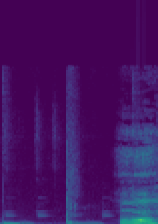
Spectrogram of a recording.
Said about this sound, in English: Sorry, I just yawned.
